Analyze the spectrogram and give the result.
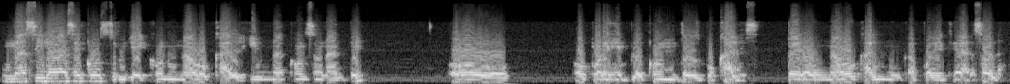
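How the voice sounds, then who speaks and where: A male teacher with a fairly low voice walks his class through the grammar. He explains patiently, repeats each point and keeps checking in with the students. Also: fairly even intonation, unhurried, faint music behind, low-quality recording. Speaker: English teacher. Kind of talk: live online grammar class.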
